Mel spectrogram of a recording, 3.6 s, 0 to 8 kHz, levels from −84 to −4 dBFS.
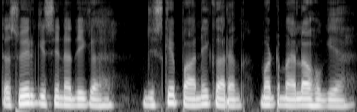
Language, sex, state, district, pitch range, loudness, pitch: Hindi, male, Jharkhand, Ranchi, 125-140 Hz, -15 LUFS, 130 Hz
